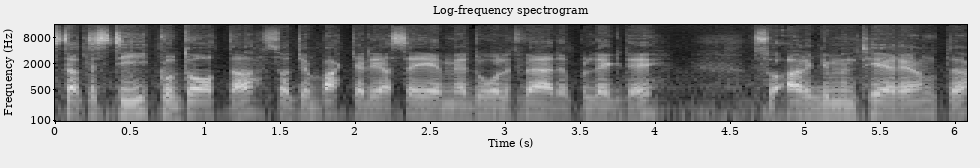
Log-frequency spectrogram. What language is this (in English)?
Swedish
